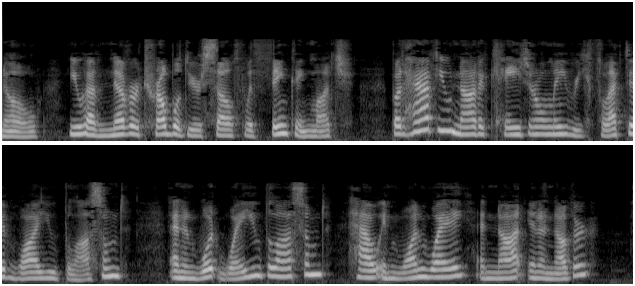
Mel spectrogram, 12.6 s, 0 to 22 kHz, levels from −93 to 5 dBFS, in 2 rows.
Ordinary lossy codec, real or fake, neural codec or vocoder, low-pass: MP3, 32 kbps; fake; codec, 24 kHz, 6 kbps, HILCodec; 7.2 kHz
